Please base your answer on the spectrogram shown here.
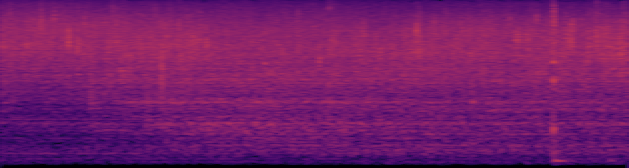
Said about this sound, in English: I'm gonna deglaze the pan now with a half a cup of red wine.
